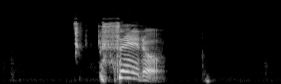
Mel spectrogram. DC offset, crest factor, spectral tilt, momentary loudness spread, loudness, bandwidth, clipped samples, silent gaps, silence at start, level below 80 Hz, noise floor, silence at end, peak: under 0.1%; 20 dB; -1.5 dB/octave; 11 LU; -15 LUFS; 9.6 kHz; under 0.1%; none; 0.75 s; -68 dBFS; -69 dBFS; 0.7 s; 0 dBFS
